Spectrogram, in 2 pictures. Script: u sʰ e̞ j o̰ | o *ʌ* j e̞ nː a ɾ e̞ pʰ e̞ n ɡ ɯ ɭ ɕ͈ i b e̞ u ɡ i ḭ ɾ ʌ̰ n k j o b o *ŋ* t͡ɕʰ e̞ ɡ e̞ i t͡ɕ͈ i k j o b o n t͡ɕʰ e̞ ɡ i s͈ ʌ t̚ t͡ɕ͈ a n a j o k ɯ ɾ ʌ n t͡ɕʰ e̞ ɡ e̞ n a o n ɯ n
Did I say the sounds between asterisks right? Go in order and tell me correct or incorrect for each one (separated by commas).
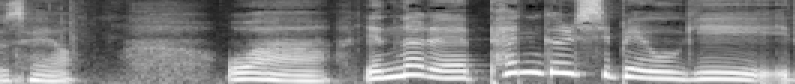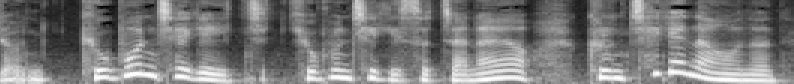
incorrect, incorrect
